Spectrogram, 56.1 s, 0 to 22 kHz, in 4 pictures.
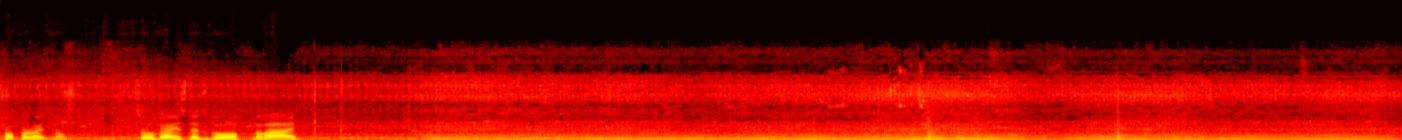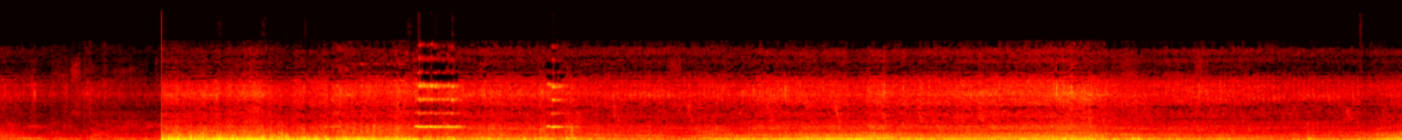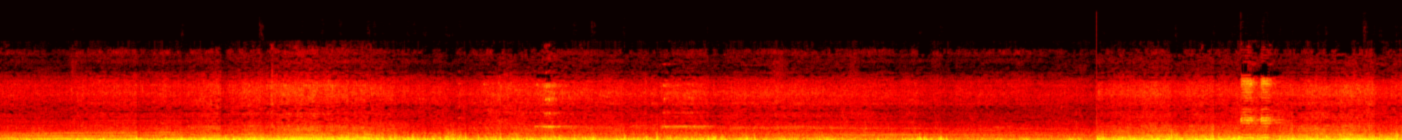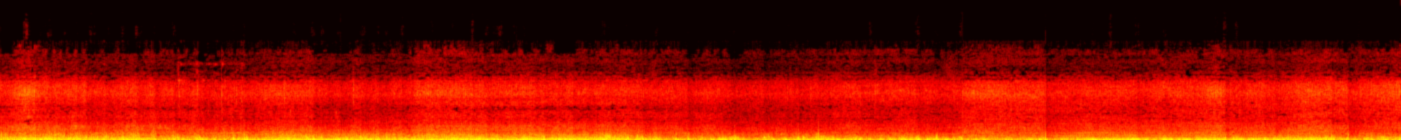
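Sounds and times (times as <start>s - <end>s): scooter engine running: 0.0s - 56.0s
wind noise on microphone: 15.6s - 56.0s
horn toots: 40.2s - 41.6s.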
